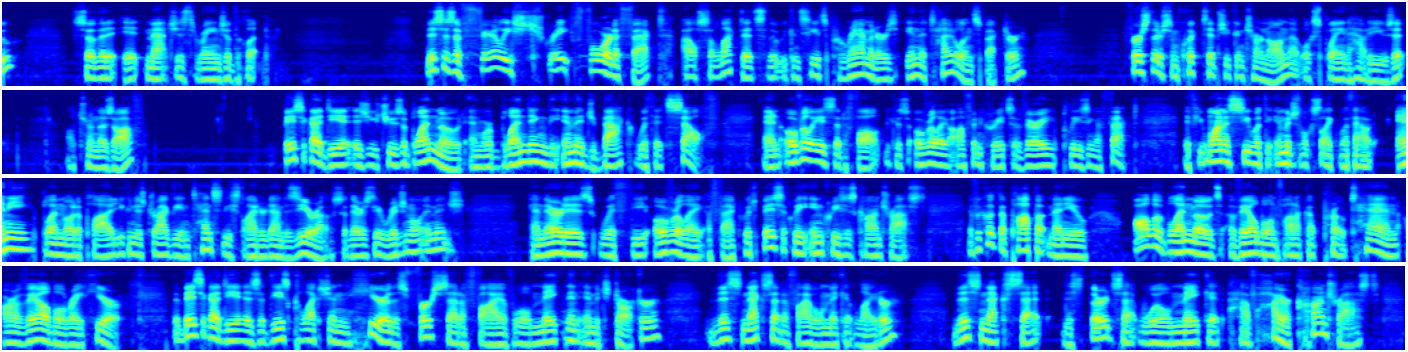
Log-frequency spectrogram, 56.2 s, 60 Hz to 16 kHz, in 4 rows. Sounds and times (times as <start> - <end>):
Speech: 0.0 - 2.8, 4.2 - 10.3, 11.2 - 14.1, 14.7 - 15.5, 16.8 - 32.8, 33.4 - 55.9.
